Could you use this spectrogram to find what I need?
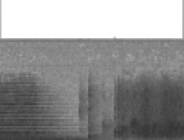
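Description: A choir holds a final sung chord that breaks off.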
